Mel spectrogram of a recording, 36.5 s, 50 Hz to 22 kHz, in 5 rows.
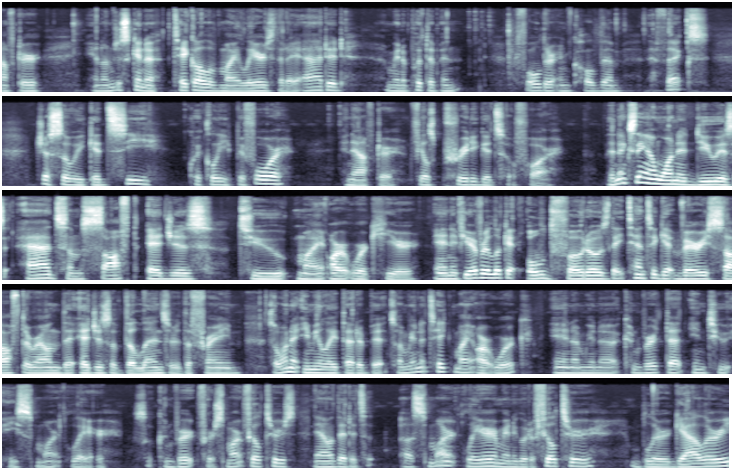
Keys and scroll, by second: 6.1 shift+f, 6.4 shift+x, 6.8 shift+Return, 7.8 Return.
